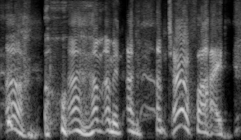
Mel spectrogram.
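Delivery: mock terror. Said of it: "I was like".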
